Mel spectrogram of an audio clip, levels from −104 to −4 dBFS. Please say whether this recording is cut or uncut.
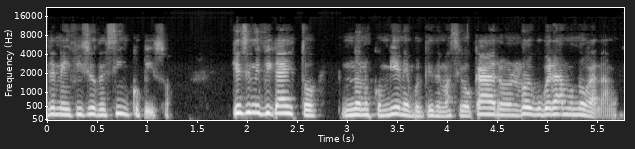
cut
